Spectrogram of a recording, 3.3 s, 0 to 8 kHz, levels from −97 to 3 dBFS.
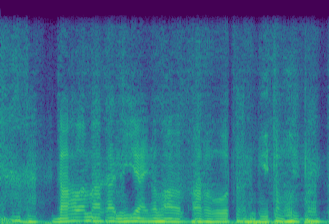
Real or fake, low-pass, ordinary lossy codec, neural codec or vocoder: fake; 7.2 kHz; none; codec, 16 kHz in and 24 kHz out, 0.6 kbps, FireRedTTS-2 codec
